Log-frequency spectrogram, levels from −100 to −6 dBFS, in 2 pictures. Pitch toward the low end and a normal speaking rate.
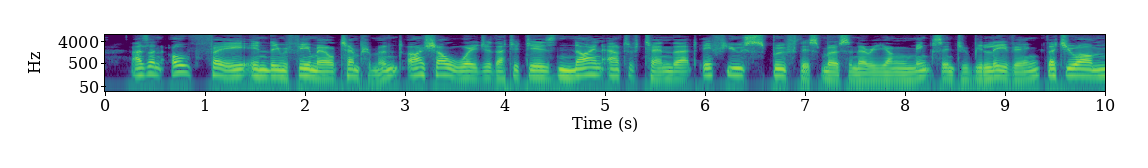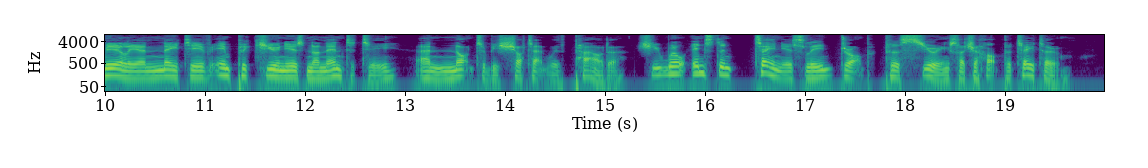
Yes: low, 125 Hz; average, 160 wpm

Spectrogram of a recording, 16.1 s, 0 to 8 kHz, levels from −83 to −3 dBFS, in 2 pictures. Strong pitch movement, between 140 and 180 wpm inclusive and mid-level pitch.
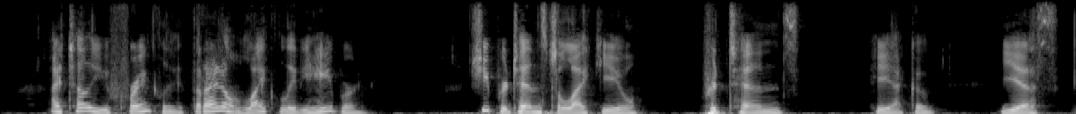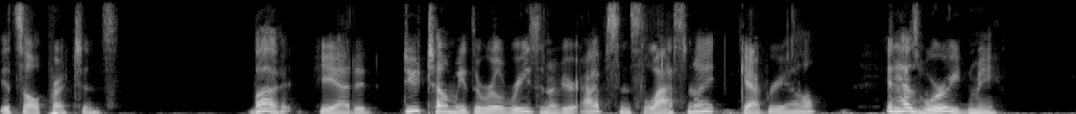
Yes: wide, 5.7 semitones; average, 150 wpm; medium, 175 Hz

